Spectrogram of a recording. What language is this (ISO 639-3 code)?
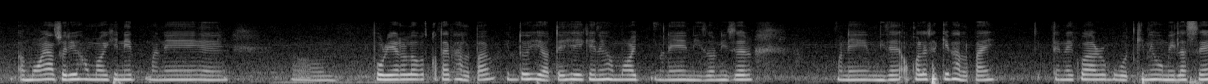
asm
